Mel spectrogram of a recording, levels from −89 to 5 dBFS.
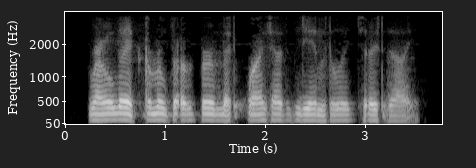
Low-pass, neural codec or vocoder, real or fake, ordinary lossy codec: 3.6 kHz; codec, 16 kHz, 0.5 kbps, FunCodec, trained on LibriTTS, 25 frames a second; fake; AAC, 24 kbps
